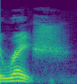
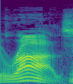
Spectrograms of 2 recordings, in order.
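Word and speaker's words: Ra's: If you are part of the League of Assassins, you say Raish. As a sign of respect, the proper way to pronounce it.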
